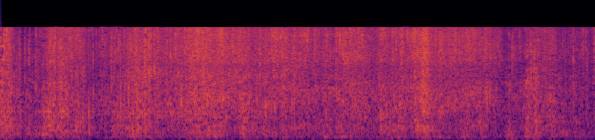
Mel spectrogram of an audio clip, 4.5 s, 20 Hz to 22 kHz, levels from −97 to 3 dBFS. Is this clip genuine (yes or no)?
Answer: yes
